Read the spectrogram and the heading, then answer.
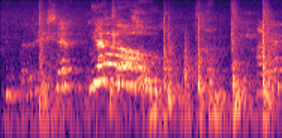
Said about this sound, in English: A sea of toddlers throw around colorful blocks and balls at an indoor play center in the Wyoming state capital of Cheyenne.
